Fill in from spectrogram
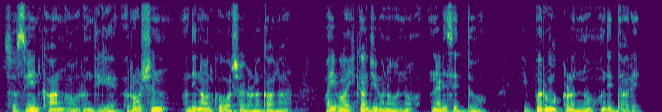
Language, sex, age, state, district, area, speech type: Kannada, male, 45-60, Karnataka, Shimoga, rural, read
